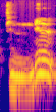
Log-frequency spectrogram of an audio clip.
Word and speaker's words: 뒷일: 분명히 뒤라고 하는 말과 일이라고 하는 말 사이에는 아무것도 없었는데 분명히 발음할 때 뒷일 이렇게 니은 소리 두 개가 덧납니다.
